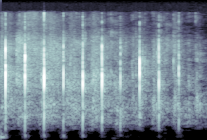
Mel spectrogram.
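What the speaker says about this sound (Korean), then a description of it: "우리 박수 한번 해주시기 바랍니다." A church congregation gives a short round of applause during a Sunday service, about a dozen light, evenly spaced claps, fairly quiet and slightly distant.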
